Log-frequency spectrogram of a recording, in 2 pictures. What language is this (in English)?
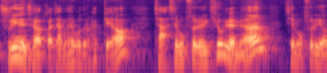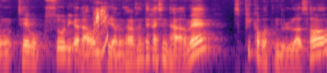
Korean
